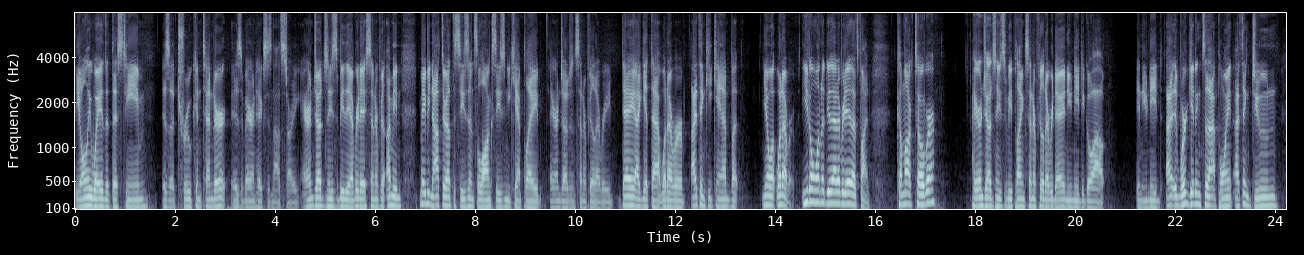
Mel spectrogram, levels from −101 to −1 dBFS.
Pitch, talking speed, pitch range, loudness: 115 Hz, 250 wpm, 105-130 Hz, -25 LUFS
